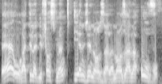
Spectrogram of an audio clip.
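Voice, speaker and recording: Emphatic Congolese man, mellow dry voice. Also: mid-range voice, expressive, a little fast, no echo. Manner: emphatic, mixes in Lingala words. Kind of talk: street interview.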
